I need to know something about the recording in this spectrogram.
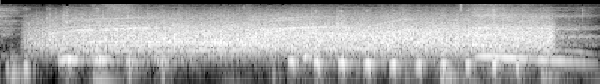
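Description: Loud, dense applause and cheering fill about three and a half seconds, a steady clatter of many clapping hands with scattered whoops and a whistle, then cut off abruptly.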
